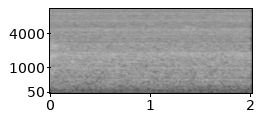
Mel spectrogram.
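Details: A CPAP machine for obstructive sleep apnea is plugged in and turned on, giving a steady, soft airflow hiss with no breathing or other sounds.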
